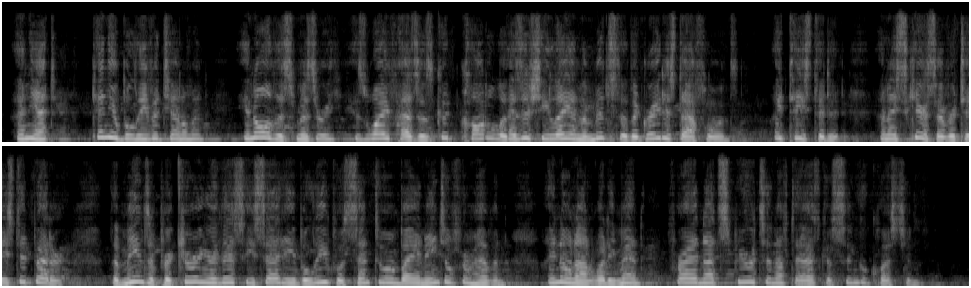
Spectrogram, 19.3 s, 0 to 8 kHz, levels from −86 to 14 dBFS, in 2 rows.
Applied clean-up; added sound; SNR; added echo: none; none; none; reverberation time 2.5 s.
